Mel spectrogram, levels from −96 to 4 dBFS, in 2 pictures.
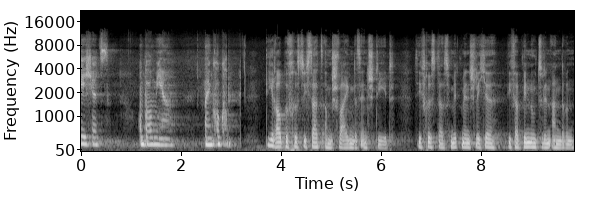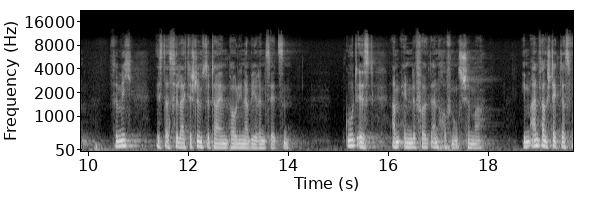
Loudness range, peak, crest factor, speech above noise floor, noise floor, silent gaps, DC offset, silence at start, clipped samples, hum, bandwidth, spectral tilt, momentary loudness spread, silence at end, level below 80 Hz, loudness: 2 LU; 0 dBFS; 18 dB; 38 dB; -56 dBFS; none; under 0.1%; 0 s; under 0.1%; none; 11.5 kHz; -5 dB/octave; 15 LU; 0 s; -48 dBFS; -18 LUFS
